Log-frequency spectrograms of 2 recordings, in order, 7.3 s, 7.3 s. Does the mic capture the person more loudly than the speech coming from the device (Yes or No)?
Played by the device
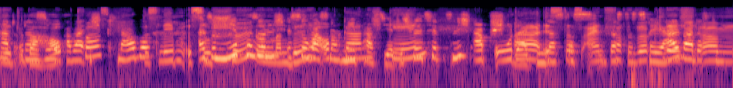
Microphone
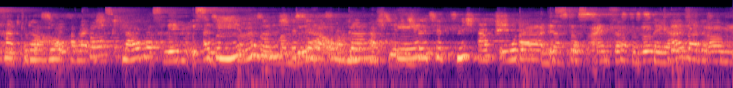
No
